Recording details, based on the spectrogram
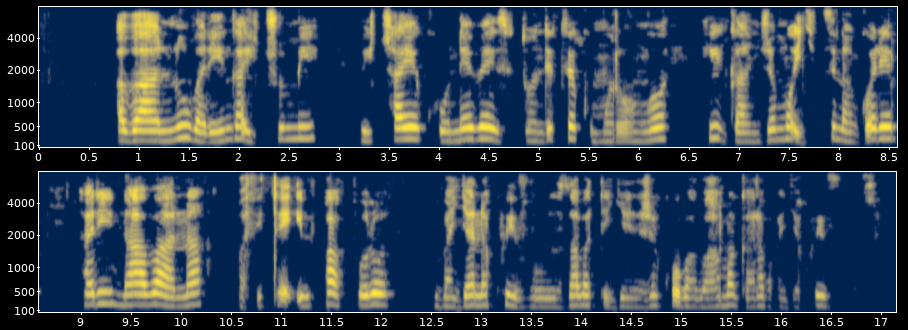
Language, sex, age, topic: Kinyarwanda, female, 18-24, finance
